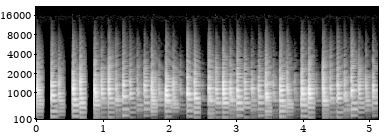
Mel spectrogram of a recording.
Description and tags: TR LOOP 0416
loop psy psy-trance psytrance trance goatrance goa-trance goa
goa, goa-trance, psy, trance, psytrance, goatrance, psy-trance, loop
